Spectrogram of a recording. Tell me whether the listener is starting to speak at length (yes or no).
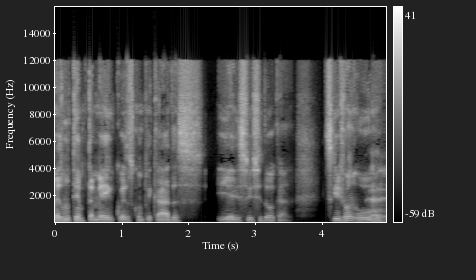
no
